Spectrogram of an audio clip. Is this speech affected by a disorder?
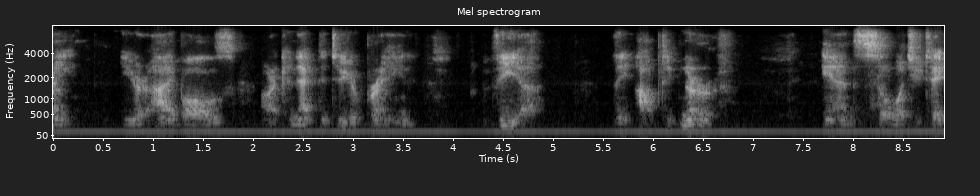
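No.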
